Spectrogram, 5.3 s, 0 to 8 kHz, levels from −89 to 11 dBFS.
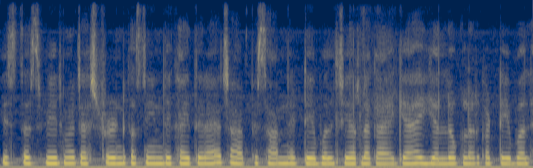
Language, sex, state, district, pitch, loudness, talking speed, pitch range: Hindi, female, Jharkhand, Garhwa, 260 Hz, -14 LUFS, 260 wpm, 255-270 Hz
